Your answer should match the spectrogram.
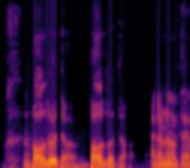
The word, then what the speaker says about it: boludo: In Portuguese, we pronounce it as no hablo beludo. Boludo.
